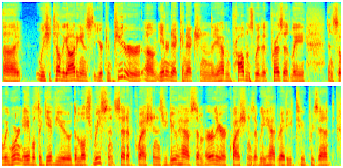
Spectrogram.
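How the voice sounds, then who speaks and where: Noticeable background noise sits under this recording. A man speaks at a moderate pace and medium pitch, with ordinary pitch variation. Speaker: talk show host. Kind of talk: interview.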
